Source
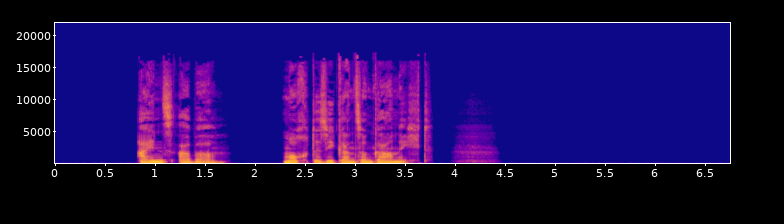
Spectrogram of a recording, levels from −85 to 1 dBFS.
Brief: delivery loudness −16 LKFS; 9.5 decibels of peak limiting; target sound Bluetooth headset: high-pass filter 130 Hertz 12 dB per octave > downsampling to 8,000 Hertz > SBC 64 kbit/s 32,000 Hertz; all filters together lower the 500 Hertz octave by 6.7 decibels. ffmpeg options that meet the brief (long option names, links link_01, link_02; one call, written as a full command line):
ffmpeg -i in.wav -af "equalizer=frequency=500:width_type=o:gain=-9,alimiter=limit=-13.5dB:level=0:latency=1,highpass=130,aresample=8000,aresample=44100,volume=8.5dB" -ar 32000 -c:a sbc -b:a 64k out.sbc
